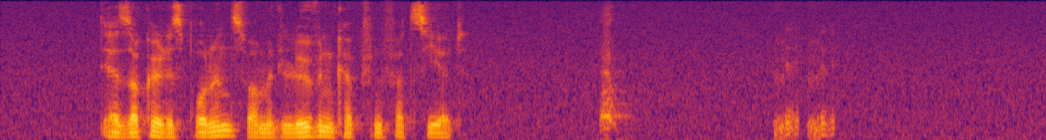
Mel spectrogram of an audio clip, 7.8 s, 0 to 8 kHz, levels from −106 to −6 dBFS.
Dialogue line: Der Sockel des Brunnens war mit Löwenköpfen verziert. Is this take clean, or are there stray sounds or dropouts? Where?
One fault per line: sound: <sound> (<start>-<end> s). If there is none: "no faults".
sound: bark (4.5-4.8 s)
sound: laugh (5.8-6.3 s)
